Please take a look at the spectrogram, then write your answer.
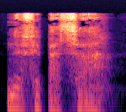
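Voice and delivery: drawn-out, mildly moaned plea; understated moan. A narrator's reading. Wounded man pleads with his attacker, mild moan. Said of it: "geint-il".

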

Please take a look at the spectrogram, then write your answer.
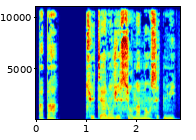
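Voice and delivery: put-on high little boy's voice; clear, high voice of a young son; clear, high-pitched child. A narrator's reading. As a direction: pitch it up like a small child piping up. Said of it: "dit de sa voix claire et haut perché".

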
